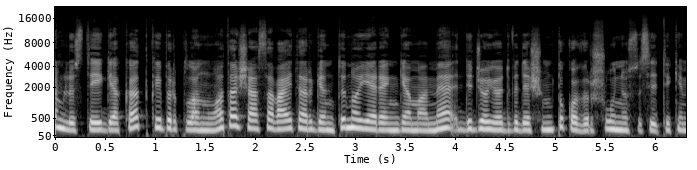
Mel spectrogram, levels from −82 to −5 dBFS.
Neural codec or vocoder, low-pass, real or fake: vocoder, 44.1 kHz, 128 mel bands, Pupu-Vocoder; 19.8 kHz; fake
